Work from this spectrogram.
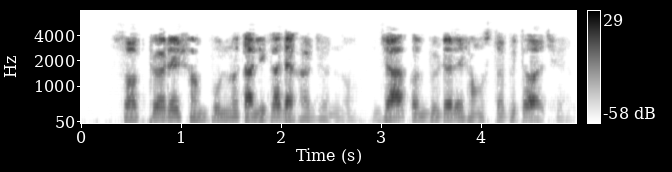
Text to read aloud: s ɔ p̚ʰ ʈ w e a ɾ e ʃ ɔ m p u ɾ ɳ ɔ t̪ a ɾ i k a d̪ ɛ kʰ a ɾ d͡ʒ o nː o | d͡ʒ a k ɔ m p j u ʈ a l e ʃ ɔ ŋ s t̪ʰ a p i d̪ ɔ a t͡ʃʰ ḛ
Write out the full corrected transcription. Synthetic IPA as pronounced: s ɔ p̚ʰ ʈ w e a ɾ e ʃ ɔ m p u ɾ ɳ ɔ t̪ a l i k a d̪ ɛ kʰ a ɾ d͡ʒ o nː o | d͡ʒ a k ɔ m p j u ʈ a ɾ e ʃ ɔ ŋ s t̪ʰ a p i t̪ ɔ a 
